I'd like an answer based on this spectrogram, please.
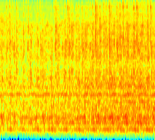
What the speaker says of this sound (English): it's a sewing machine and I can still sew on it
